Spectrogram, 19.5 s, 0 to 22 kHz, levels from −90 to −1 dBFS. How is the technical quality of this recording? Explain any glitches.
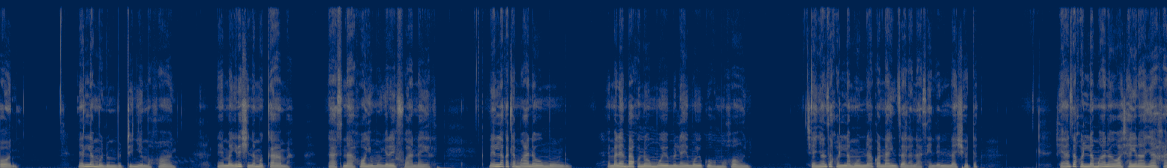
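No technical glitches turn up in the recording, as the signal stays steady and continuous throughout with nothing interrupting or disturbing it.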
